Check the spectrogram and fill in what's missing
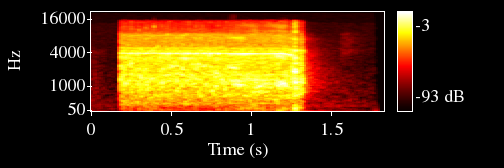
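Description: Wooden baby rattle spun on a wood lathe while being sanded, a brief steady high whirring hiss lasting about a second before stopping abruptly, close and fairly quiet.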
